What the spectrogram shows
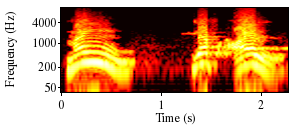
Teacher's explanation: এই নুন সাকিন থাকার কারণে নুনটা বাদ যাবে।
